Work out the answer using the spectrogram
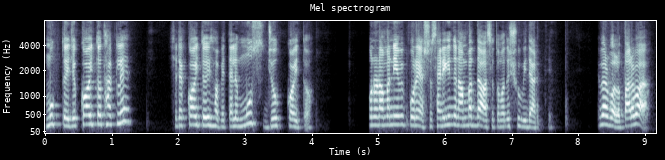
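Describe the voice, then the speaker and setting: A man's voice: high voice, fast talker. A male teacher from Bangladesh giving an exam-prep grammar lesson, asking questions and answering them himself in a repetitive drill.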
